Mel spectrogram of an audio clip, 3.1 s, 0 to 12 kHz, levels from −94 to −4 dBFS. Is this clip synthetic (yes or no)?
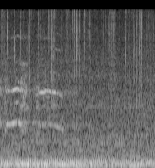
no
